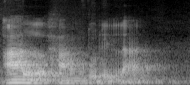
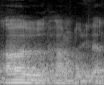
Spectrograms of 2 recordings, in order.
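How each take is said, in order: First: The a vowels are full and wide open. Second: The a vowels are lazy and barely opened. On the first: The speaker calls it right. "jangan kita malas buka mulut selebar-lebarnya" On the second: The speaker calls it wrong. "Tapi kalau malas, ... nggak akan benar pengucapannya"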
